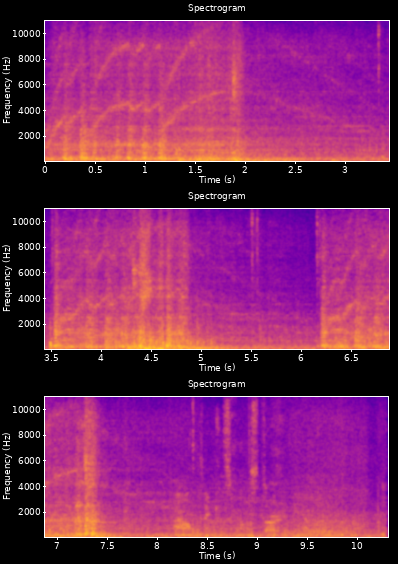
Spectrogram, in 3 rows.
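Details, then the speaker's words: 2003 Suzuki Vitara 2.0 4WD, 79,000 miles, bucks, stalls and is hard to start when warm: repeated bursts of fast cranking, catching briefly but not starting, no RPM signal shown; PCM apparently lacks cam timing, cause not confirmed. "I'm not seeing any RPM, but I can hear it cranking, and we know it's cranking."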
